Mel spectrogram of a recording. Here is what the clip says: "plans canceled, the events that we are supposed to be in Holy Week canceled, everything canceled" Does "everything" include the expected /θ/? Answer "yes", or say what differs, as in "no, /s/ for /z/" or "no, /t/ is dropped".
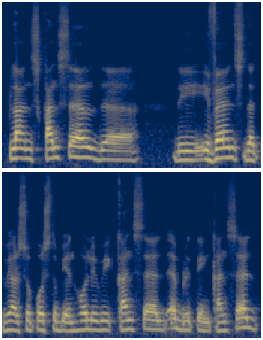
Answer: no, /t/ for /θ/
